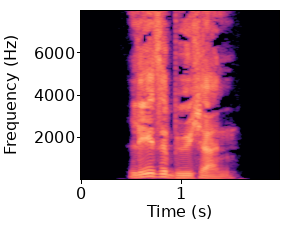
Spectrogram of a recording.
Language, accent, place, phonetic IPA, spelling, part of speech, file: German, Germany, Berlin, [ˈleːzəˌbyːçɐn], Lesebüchern, noun, De-Lesebüchern.ogg
- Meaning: dative plural of Lesebuch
